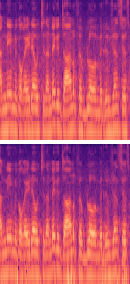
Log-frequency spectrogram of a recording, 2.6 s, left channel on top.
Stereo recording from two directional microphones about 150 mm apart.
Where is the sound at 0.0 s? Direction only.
15° right (ahead or behind).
